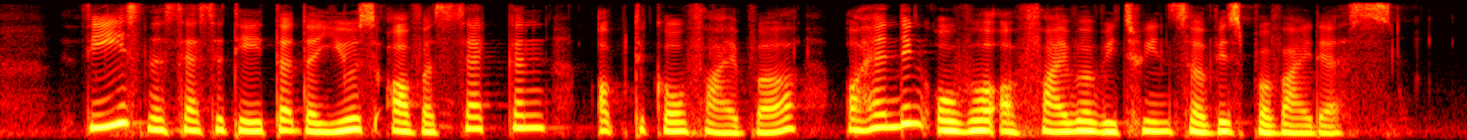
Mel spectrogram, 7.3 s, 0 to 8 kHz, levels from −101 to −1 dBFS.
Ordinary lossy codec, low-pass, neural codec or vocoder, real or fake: none; 7.2 kHz; none; real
